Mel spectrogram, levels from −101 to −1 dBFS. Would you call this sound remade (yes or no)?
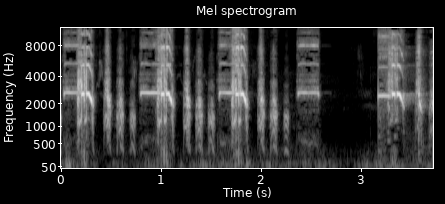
no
